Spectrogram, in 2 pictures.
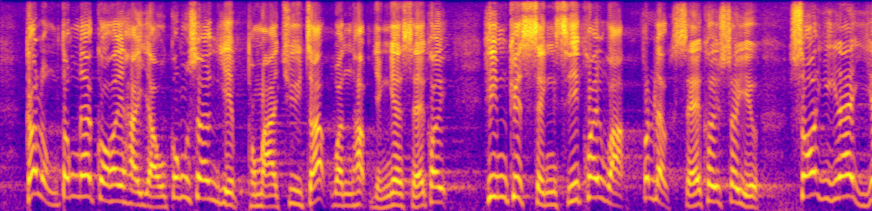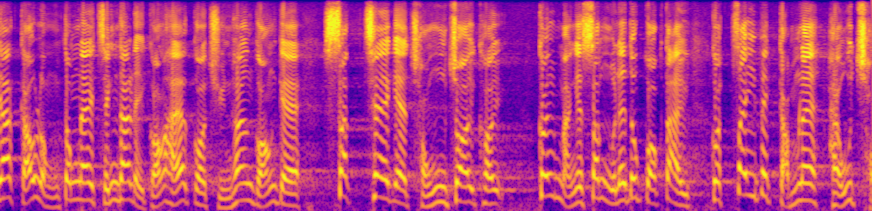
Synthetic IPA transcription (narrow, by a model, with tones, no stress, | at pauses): kɐ˨˥wlʊ˨˩ŋt̪ʊ˥ŋnɛː˥kɔː˧hɵ˧ɥɦɐ˨jːɐ˨˩wkʊ˥ŋsœː˥ŋjiː˨p̚t̪ʰʊ˨˩ŋmaː˨˩jt͡ʃʰyː˨˧t͡saː˨˥k̚wɐ˨nɦɐ˨p̚jɪ˨˩ŋkɛː˧sɛː˨˧kʰɵ˥ɥ | hiː˧mkʰyː˧t̚sɪ˨˩ŋsiː˨˥kʰɐ˥jwaː˨˩k̚fɐ˥t̚lœː˨k̚sɛː˨˧kʰɵ˥ɥsɵ˥ɥjiː˧w | sɔː˨˥jiː˨˧lɛː˥jiː˨˩kaː˥kɐ˨˥wlʊ˨˩ŋt̪ʊ˥ŋlɛː˥t͡sɪ˨˥ŋt̪ʰaː˨˥le˨˩jkɔː˨˥ŋhɐ˨jːɐ˥t̚kɔː˧t͡ʃʰyː˨˩nhœː˥ŋkɔː˨˥ŋkɛː˧sɐ˥k̚t͡sʰɛː˥kɛː˧t͡ʃʰʊ˨˥ŋt͡sɔː˥jkʰɵ˥ɥ | kɵ˥ɥmɐ˨˩nkɛː˧sɐ˥ŋwu˨t̚lɛː˥t̪o˥wkɔː˧k̚t̪ɐ˥k̚hɐ˨˩j | kɔː˧t͡sɐ˥jpɪ˥kːɐ˨˥mlɛː˥hɐ˨jho˨˥wt͡sʰʊ˨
